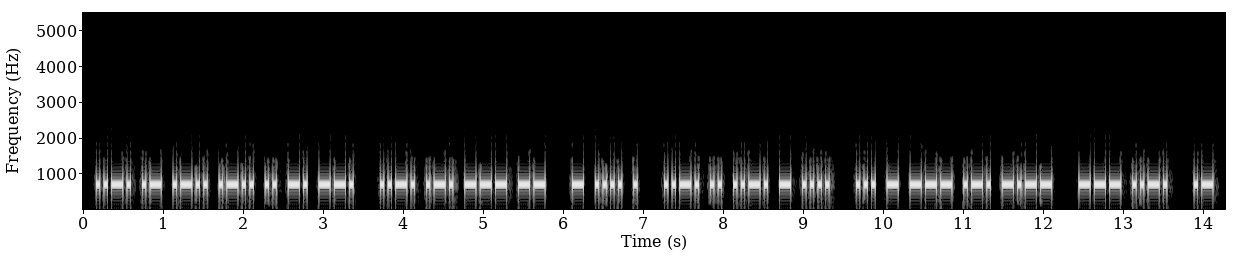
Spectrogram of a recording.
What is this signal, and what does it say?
Morse code, heard as a keyed tone, about 25 wpm, 700 Hz. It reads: FALLING FROM THE FIFTH STORY OF A
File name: Pinocchio / Pinocchio ch7 25 25 ik1hge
